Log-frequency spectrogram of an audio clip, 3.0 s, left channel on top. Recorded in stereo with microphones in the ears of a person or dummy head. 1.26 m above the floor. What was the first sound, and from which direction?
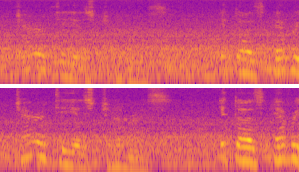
A man speaking, 45° right (ahead or behind).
